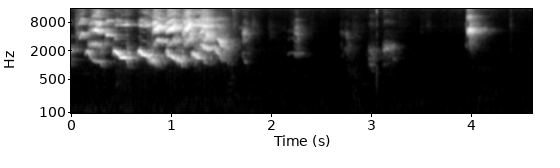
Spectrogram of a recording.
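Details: Fledgling black-naped oriole 'ngeriwik' chatter: a loud, dense burst of grating squawks for over a second, followed by scattered single harsh notes and a short high squeak.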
